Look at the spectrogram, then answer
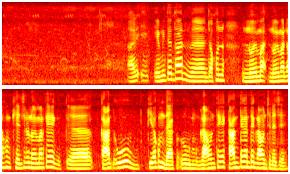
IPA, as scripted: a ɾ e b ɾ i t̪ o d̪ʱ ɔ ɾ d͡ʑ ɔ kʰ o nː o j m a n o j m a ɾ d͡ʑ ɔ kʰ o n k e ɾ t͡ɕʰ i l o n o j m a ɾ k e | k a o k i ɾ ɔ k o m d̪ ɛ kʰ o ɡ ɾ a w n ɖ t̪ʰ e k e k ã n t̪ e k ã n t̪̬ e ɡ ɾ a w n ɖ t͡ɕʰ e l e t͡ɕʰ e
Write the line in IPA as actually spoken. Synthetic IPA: a ɾ e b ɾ i t̪ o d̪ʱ ɔ ɾ d͡ʑ ɔ kʰ o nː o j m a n o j m a ɾ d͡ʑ ɔ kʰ o n kʰ e l t͡ɕʰ i l o n o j m a ɾ k e | k a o k i ɾ ɔ k o m d̪ ɛ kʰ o ɡ ɾ a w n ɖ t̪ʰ e k e k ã n t̪ e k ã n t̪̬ e ɡ ɾ a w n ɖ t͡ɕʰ e l e t͡ɕʰ e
